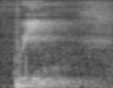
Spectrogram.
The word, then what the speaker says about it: куин: Но вот вы слушайте, те, кто владеет удмуртским языком, собственное произношение куащ, куин. Это ведь не кв и не ку, а это что-то особенное.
